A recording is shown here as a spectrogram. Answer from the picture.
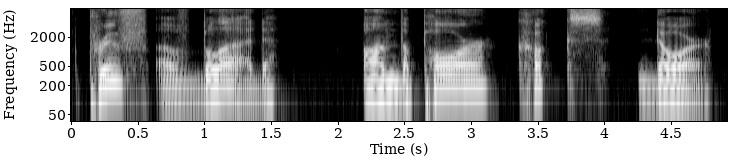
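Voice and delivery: slow, separated words for learners; slow model sentence. Shown as a demonstration. Teacher models example sentence for learners, slow and measured. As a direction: say it slowly, pausing midway.

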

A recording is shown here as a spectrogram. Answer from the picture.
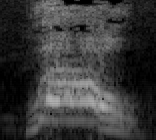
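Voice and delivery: sudden high, loud cry of amazement; a preacher bursting out wow at the congregation; excited wow. Real, not acted. Preacher amazed before the church, high loud wow.

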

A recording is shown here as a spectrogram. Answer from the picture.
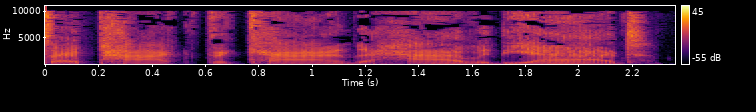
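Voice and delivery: dropped-R Boston accent, parked as pahked, yard as yahd; slow, broad Boston accent with no R sounds. Shown as a demonstration. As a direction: say it like a Kennedy-era Bostonian. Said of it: "But in this Boston accent".

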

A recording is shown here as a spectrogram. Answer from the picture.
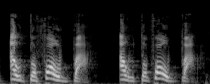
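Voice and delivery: loud, punchy bursts; shouted nonsense word. Real, not acted. Podcaster lets loose autofoupas like a madman, shouting. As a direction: fire the made-up word out loudly. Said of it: "sé que estoy gritando".

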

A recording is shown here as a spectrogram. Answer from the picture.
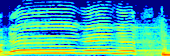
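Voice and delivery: put-on high, whiny baby wail; baby crying imitation. Priest imitating the crying baby on the plane, high whine. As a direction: mimic a fussing infant's cry.

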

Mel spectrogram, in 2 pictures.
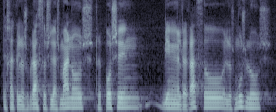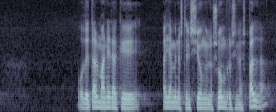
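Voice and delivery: even, unhurried meditation guide; guided meditation. Acted. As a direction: guide them through the body in level phrases with long pauses. Leads a seated meditation practice. (meditación guiada, pausada y serena)

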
